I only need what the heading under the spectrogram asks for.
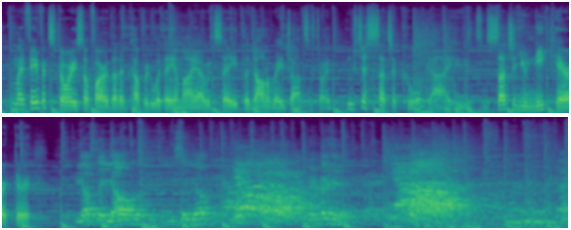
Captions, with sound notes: My favourite story so far that I've covered with AMI, I would say, the Donald Ray Johnson story. He was just such a cool guy. He's such a unique character. can Do ya'all say ya'all... you say ya'all? (crowd) Ya'all. And again. (crowd) Ya'all.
